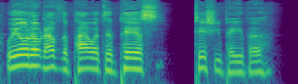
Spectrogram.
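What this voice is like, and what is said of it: Put-on British accent. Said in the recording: “In my British accent.”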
